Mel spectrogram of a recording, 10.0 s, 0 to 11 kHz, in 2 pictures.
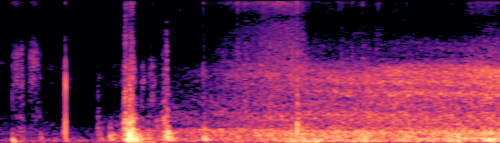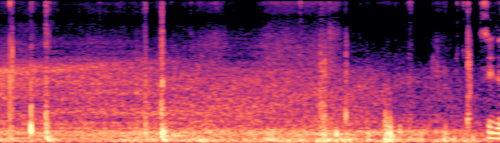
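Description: Clicks and knocks from the rear door's interior handle and latch of a 2021 Mitsubishi Pajero being worked, over a steady noise that swells from about two seconds in.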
